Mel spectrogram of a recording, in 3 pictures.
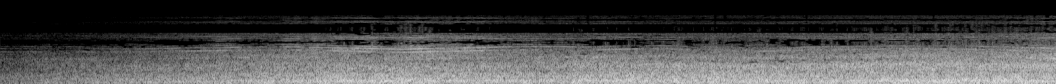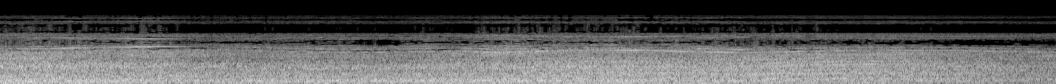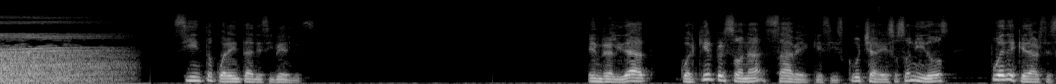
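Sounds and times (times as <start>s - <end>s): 
jet airplane taking off: 0.0s - 22.6s
speech: 23.2s - 24.4s, 27.0s - 31.6s.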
